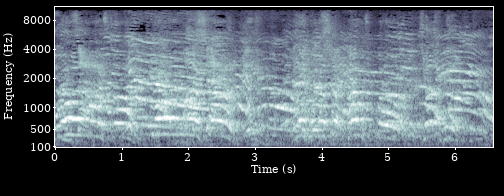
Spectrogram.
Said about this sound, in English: So just a little bit of British and Australian cheering, please. 1, 2, 3, go.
